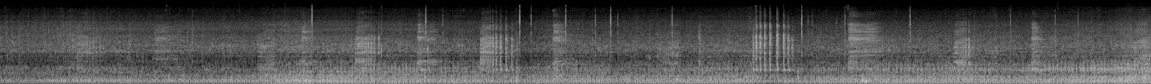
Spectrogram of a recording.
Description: scraping noise rear drum brake, 2008 Caravan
